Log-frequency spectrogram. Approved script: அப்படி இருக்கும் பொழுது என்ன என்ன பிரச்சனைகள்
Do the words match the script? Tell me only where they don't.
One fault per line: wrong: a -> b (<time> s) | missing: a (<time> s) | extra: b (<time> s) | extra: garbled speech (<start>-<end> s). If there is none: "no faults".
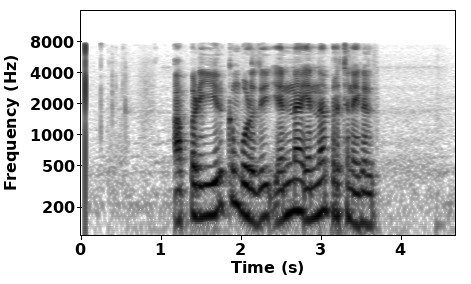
no faults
